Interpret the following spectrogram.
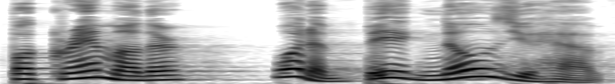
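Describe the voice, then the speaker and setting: A sweet, innocent little girl from a fairy tale, as a male narrator puts her on, answering politely in a raised, lilting voice. Her lines come slowly and carefully. The reading sits in a long, echoey reverb. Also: high-pitched, huge pitch swings, a little mellow, voice pushed up, full character voice.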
